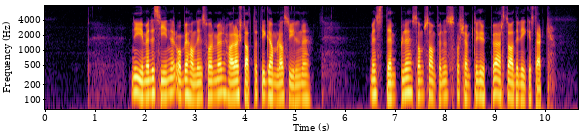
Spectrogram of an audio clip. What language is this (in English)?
Norwegian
